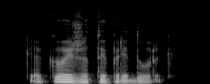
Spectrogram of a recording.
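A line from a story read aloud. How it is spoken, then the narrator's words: Tired. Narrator (Russian): устало ответил ему шеф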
